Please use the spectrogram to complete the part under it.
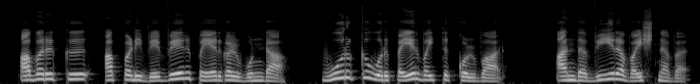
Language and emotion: Tamil, neutral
